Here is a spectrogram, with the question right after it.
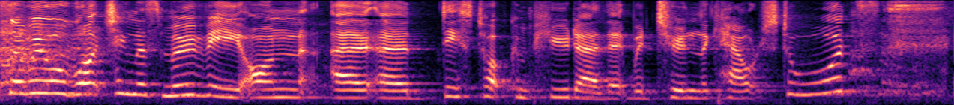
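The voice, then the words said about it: Strong accent. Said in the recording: “my accent is so strong”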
